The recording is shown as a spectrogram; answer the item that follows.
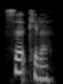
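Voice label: "circular", British English; Time, history; Thời gian, lịch sử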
